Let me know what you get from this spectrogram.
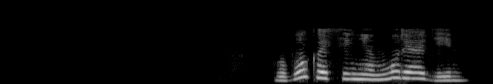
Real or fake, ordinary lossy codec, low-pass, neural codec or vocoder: fake; MP3, 24 kbps; 5.4 kHz; codec, 16 kHz, 2 kbps, FreqCodec, smaller model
